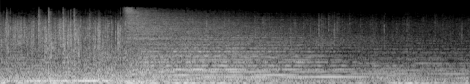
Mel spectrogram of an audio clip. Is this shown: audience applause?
no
